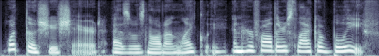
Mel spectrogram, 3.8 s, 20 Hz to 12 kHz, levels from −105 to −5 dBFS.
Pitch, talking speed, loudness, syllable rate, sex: 215 Hz, 190 wpm, -15 LUFS, 5.6 syllables/s, female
